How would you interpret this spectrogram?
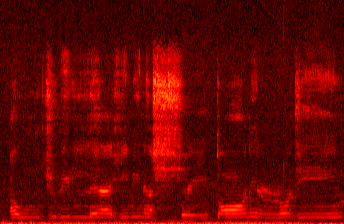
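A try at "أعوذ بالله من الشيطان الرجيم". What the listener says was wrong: আউযু, জাল, জাল মনে আছে জাল কোথায়? জিহ্বার আগা, সামনের উপর দুই দাঁতের আগা। আউযু, আউযু বলছেন, জু হবে না, কি হবে? আউযু। জালটা ঠিক করতে হবে।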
